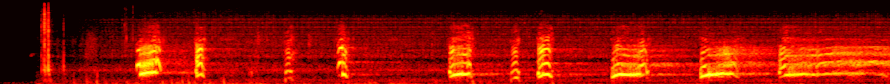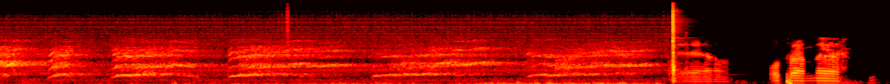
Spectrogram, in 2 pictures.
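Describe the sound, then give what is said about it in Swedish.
A Treeing Walker Coonhound bays repeatedly on fox scent, starting with short sharp barks that stretch into long, drawn-out howling bays, loud, with no talking. “De, de vrålar ju när de känner rävviking. sen går de ju och jobbar med slag och man hör dem ju bra långt alltså.”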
